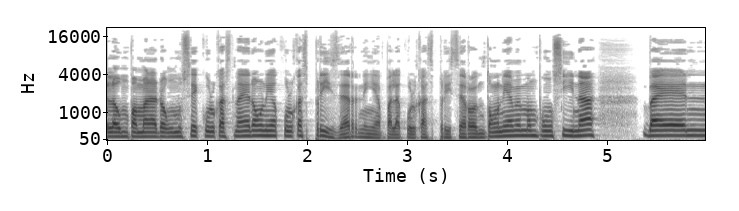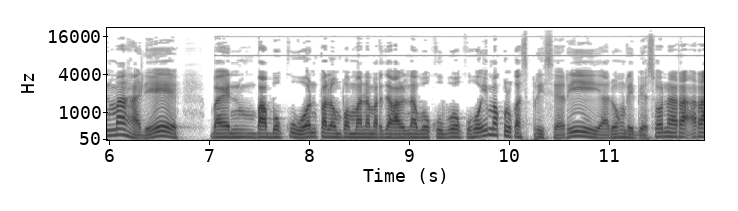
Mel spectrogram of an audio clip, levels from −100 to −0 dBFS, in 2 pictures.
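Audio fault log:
7.05–11.96 s, USB whine: a fixed-pitch 8 kHz tone runs to the end, about 25 dB below the speech, as current drawn in 125-microsecond bus microframes leaks through power or ground. A spectrogram shows a thin horizontal line at 8 kHz.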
